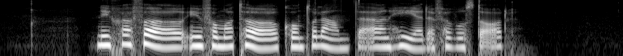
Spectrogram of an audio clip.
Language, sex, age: Swedish, female, 28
